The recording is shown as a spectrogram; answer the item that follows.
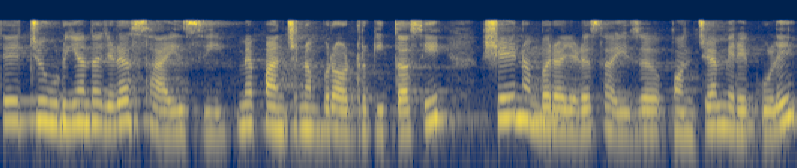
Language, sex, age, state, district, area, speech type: Punjabi, female, 30-45, Punjab, Patiala, rural, spontaneous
